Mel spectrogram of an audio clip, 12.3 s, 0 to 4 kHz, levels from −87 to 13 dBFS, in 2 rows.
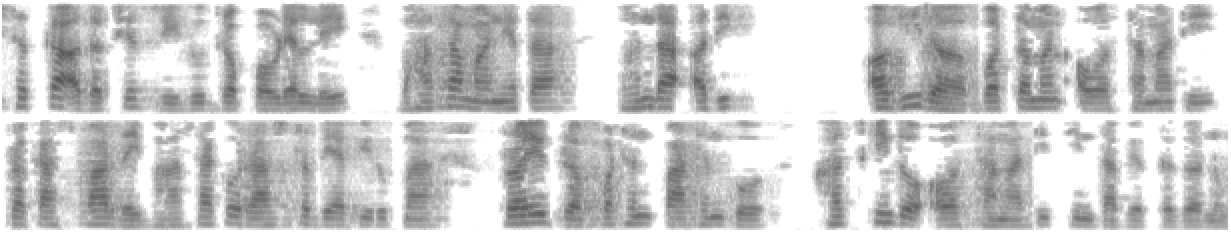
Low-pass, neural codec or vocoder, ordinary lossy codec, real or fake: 3.6 kHz; none; AAC, 16 kbps; real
